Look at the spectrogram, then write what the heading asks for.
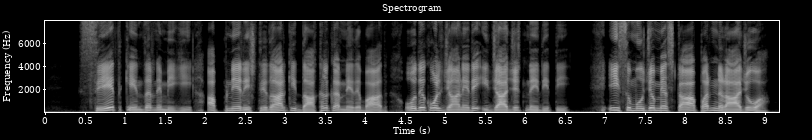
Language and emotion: Dogri, angry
